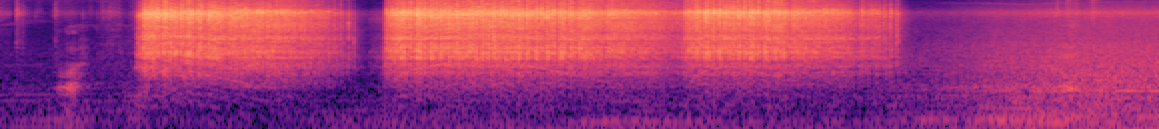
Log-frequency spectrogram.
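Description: Rotary hammer runs in two bursts with a harsh, rasping ratchet-like clatter from broken internal parts.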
